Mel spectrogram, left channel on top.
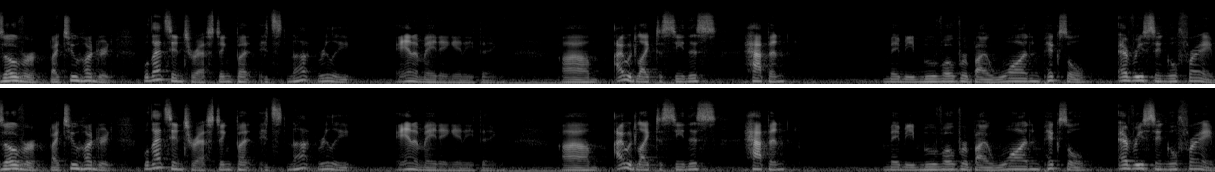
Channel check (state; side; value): normal; both; correlation 0.72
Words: over by 200. Well, that's interesting, but it's not really animating anything. I would like to see this happen, maybe move over by 1 pixel every single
